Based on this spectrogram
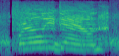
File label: killed team, English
